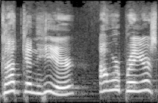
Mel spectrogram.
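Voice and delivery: calm the child down, lightly voiced; a light hint of gentle mother. Mother gently correcting her child. (mahinahong boses ng nanay)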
